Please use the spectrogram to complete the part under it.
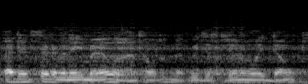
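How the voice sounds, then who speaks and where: A man hosting a casual radio station talk show, speaking in a measured, halting way. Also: on the low side, steady tone, dull audio. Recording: noisy shortwave radio broadcast.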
